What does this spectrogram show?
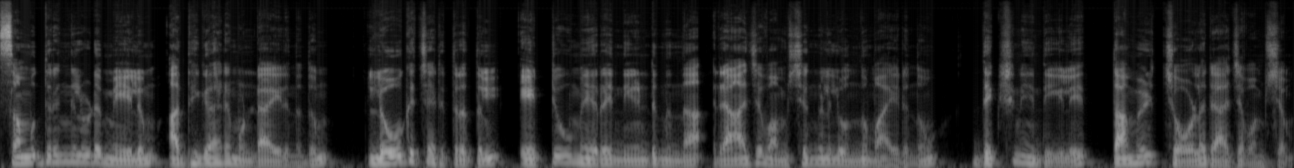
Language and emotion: Malayalam, neutral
